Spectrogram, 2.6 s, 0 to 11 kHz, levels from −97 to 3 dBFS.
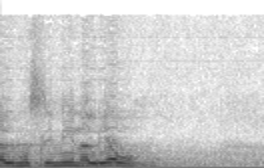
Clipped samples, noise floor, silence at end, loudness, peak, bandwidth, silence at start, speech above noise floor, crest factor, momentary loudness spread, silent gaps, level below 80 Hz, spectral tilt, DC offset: under 0.1%; -52 dBFS; 0.65 s; -27 LUFS; -16 dBFS; 10 kHz; 0 s; 26 dB; 14 dB; 19 LU; none; -60 dBFS; -7.5 dB/octave; 0.7%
